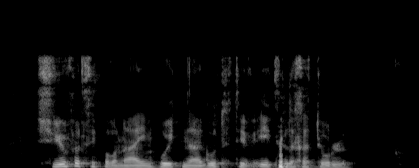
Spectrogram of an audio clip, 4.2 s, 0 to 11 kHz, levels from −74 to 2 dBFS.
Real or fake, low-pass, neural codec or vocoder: fake; 7.2 kHz; codec, 16 kHz, 16 kbps, FreqCodec, smaller model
